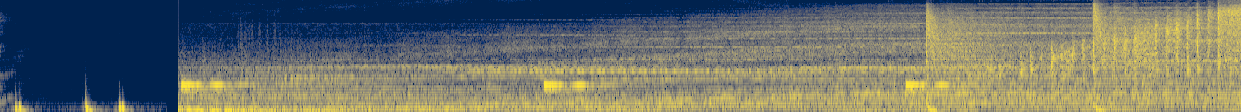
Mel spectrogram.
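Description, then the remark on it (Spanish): A few deep, muffled heartbeat thumps sound alone at the start, then a loud, steady rumbling drone with a humming tone takes over and fills the rest. “Tu latido.”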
